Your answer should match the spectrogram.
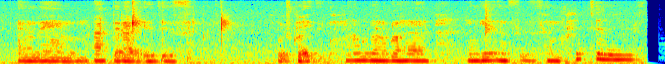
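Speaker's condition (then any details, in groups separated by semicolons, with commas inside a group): Cerebral palsy; from birth, left leg affected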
